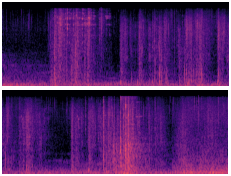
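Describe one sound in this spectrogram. Footsteps echo on a stone floor.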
